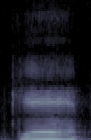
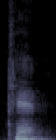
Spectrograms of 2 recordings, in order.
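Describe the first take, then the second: First: The vowel is full and clearly pronounced. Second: The vowel is reduced to a schwa. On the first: "when you are using can in a strong form" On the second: "in a weak form, so it can be pronounced like this"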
